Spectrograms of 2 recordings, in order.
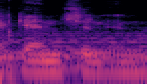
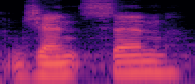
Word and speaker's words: Genshin Impact: Is that how you say it? Yeah, Genshin Impact. I always thought it was called like a J, Jensen.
